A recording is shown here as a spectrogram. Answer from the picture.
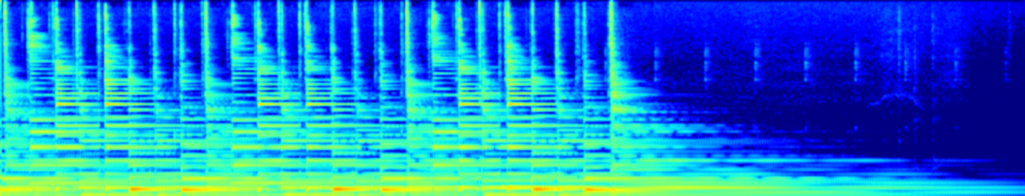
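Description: Acoustic guitar picked in a repeating pattern of notes, then a final chord about six seconds in, left to ring and fade out, closing the song.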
